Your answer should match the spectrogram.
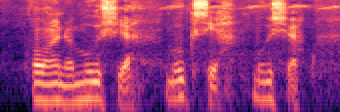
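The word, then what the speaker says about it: Muxía: 5, going to Muxia, Muxia. But the X is pronounced sh.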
